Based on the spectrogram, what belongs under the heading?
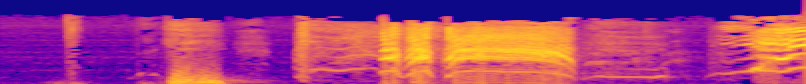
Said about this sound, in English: Yeah! See? Y'all don't know why I scream the way I do. Y'all just don't know.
